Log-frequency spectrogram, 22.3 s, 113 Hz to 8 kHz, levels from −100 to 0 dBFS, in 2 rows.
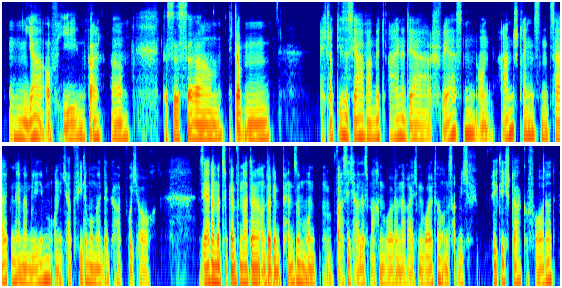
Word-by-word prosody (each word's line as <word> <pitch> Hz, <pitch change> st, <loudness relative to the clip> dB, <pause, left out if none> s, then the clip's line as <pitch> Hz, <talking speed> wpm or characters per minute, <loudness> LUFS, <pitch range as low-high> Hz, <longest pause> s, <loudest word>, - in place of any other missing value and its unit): Mm, 110 Hz, -3 st, 0 dB
ja 110 Hz, +2 st, +3 dB
auf -, -, -1 dB
jeden 100 Hz, +5 st, -1 dB
Fall, 115 Hz, 0 st, +1 dB, 0.2 s
ähm. 100 Hz, +3 st, 0 dB, 0.7 s
Das -, -, -4 dB
ist, 100 Hz, -2 st, +1 dB
ähm, 95 Hz, +3 st, +4 dB
ich 105 Hz, -, -16 dB
glaube, 90 Hz, -, +6 dB
mm 100 Hz, +3 st, +2 dB, 1.0 s
ich -, -, -8 dB
glaube, 105 Hz, +1 st, -2 dB
dieses 120 Hz, -4 st, 0 dB
Jahr 115 Hz, 0 st, +3 dB
war 100 Hz, -2 st, +1 dB
mit 110 Hz, +4 st, -1 dB
eine 115 Hz, 0 st, 0 dB
der 95 Hz, -1 st, -1 dB
schwersten 140 Hz, -, -1 dB
und 135 Hz, -, -3 dB
anstrengendsten 65 Hz, -, 0 dB
Zeiten 110 Hz, +3 st, +1 dB
in 120 Hz, -, -1 dB
meinem 95 Hz, -1 st, 0 dB
Leben. 110 Hz, +8 st, 0 dB
Und 90 Hz, -10 st, -4 dB
ich 95 Hz, -, -9 dB
habe 95 Hz, +1 st, -6 dB
viele 105 Hz, -, -4 dB
Momente 95 Hz, -3 st, 0 dB
gehabt, 100 Hz, -3 st, -9 dB
wo -, -, -1 dB
ich 90 Hz, -, -7 dB
auch 85 Hz, -1 st, -5 dB, 0.9 s
sehr 100 Hz, 0 st, +4 dB
damit 105 Hz, -3 st, +6 dB
zu -, -, +1 dB
kämpfen 100 Hz, +2 st, +3 dB
hatte 100 Hz, 0 st, +5 dB
unter 95 Hz, 0 st, +4 dB
dem 90 Hz, -1 st, +2 dB
Pensum 105 Hz, +1 st, 0 dB
und 90 Hz, -1 st, -1 dB, 0.4 s
was 100 Hz, +2 st, -3 dB
ich 110 Hz, -2 st, -2 dB
alles 95 Hz, +3 st, -3 dB
machen 95 Hz, +1 st, -4 dB
wollte 90 Hz, -1 st, -1 dB
und 90 Hz, 0 st, -1 dB
erreichen 90 Hz, +1 st, -4 dB
wollte. 95 Hz, +8 st, 0 dB
Und 95 Hz, -, -2 dB
es 90 Hz, -, -6 dB
hat -, -, -11 dB
mich 90 Hz, +1 st, -7 dB
sch -, -, -22 dB, 0.3 s
wirklich 105 Hz, +1 st, -1 dB
stark 110 Hz, +2 st, -2 dB
gefordert. 115 Hz, +2 st, -2 dB
100 Hz, 165 wpm, -27 LUFS, 95-110 Hz, 1.0 s, glaube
